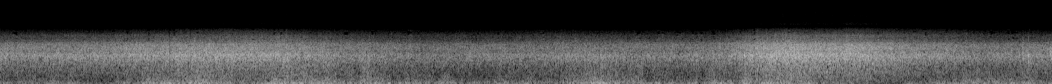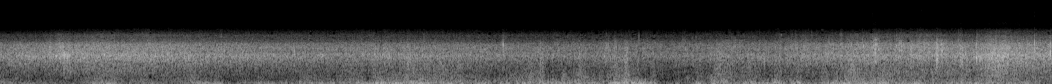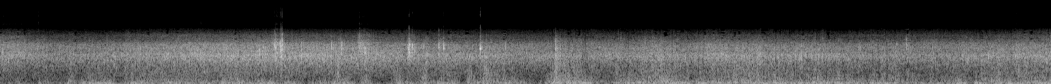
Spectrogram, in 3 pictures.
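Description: Sea waves breaking and washing over a rocky, pebbly shore, with wind on the microphone; the surf swells and ebbs in surges, loudest about eight seconds in. A few sharp clicks come near the end.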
